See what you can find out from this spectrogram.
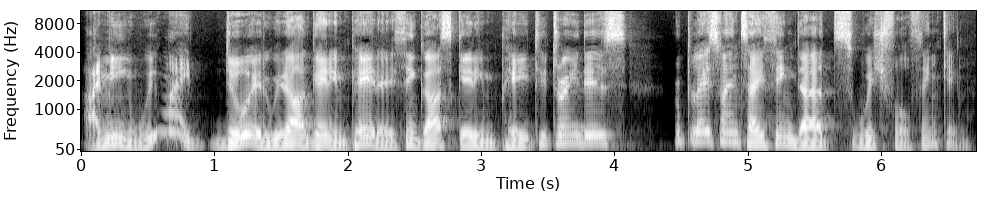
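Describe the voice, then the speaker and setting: A man's voice: mid-range voice, big pitch swings, moderate pace. Laid-back Argentine-accented man joking around. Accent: Argentine Spanish. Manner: joking, rambling, frequent restarts and laughs. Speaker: podcast co-host. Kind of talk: casual chat.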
